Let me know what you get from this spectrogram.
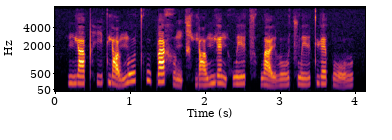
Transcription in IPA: n̪ j ä˧˥ pʰ i˧˥ t̪ j ɑ̰˨˩ ʊ̯ n̪ o˥ ʊ̯ t̪ʰ u˥˩ p ä˥ x ɤ̰˨˩ ŋ t͡ɕʰ j ɑ˧˥ ʊ̯ m j ɛ˥˩ n x w e˥ ɪ̯ t͡sʰ w a̰˨˩ ɪ̯ l o˧˥ ʊ̯ t͡s w e˧˥ ɪ̯ t̪ ɥ ɛ˥ p o̰˨˩˦ ʊ̯

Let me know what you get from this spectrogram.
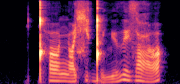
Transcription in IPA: ǃʰ ɑ˧ ŋ ɑ˩˥ ɕ ɪ˧ ɡ͡ǃ ɪ˩ lʲ ʊ˩˥ ð ɪ˧ z ʕ ɑ˩˥

